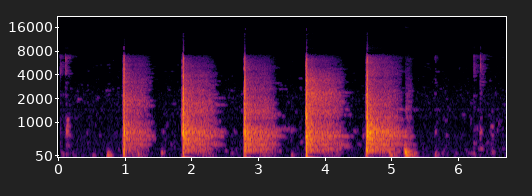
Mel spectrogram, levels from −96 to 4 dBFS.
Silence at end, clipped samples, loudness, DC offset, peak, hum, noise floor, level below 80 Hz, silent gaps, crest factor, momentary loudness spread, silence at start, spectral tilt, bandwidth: 0.35 s; under 0.1%; -24 LUFS; under 0.1%; 0 dBFS; none; -68 dBFS; -50 dBFS; none; 26 dB; 19 LU; 0.1 s; -4 dB/octave; 9.6 kHz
